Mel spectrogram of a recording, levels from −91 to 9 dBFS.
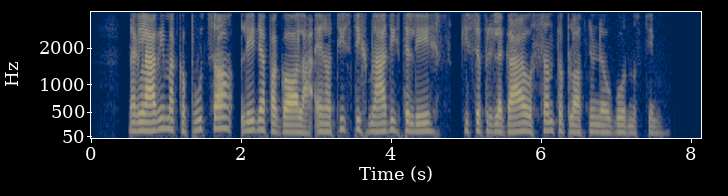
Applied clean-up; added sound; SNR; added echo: none; none; none; none.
